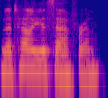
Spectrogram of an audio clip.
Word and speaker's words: Natalie Safran: Am I pronouncing that right, Natalie? Yeah, that's right. It's Natalie Safran.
